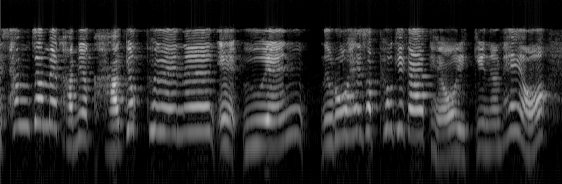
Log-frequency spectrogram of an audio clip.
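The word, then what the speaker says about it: 元: 그런데 이 yuan, 角 같은 경우는 거의 뉴스나 신문에서만 볼 수 있고요. 네, 상점에 가면 가격 표에는 yuan으로 해서 표기가 되어 있기는 해요.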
